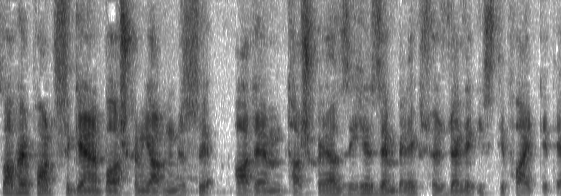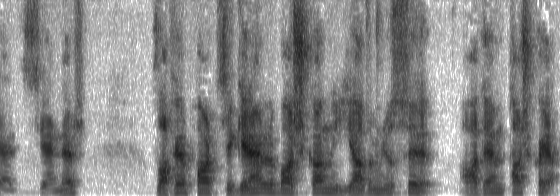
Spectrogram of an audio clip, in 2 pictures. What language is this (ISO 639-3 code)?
tur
